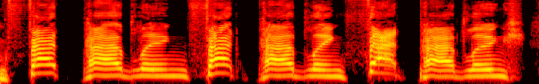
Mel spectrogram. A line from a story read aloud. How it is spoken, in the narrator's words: screaming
